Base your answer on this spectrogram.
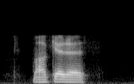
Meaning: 1. surface 2. area
- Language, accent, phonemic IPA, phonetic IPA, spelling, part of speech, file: Armenian, Eastern Armenian, /mɑkeˈɾes/, [mɑkeɾés], մակերես, noun, Hy-մակերես.ogg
